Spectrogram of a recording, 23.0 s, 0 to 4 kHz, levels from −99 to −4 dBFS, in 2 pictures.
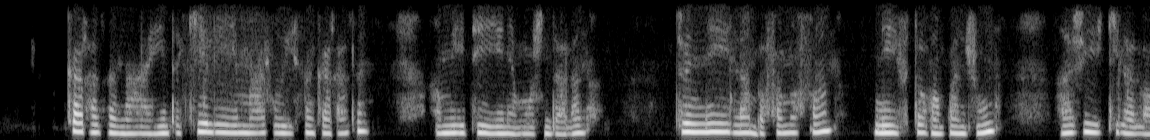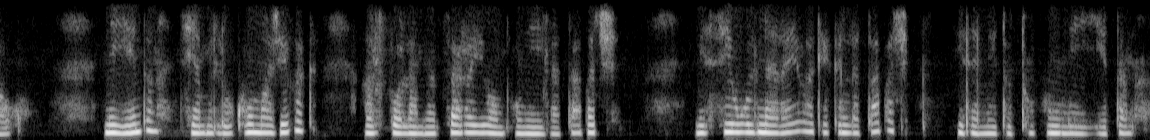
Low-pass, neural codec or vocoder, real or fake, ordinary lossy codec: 3.6 kHz; vocoder, 44.1 kHz, 128 mel bands, Pupu-Vocoder; fake; Opus, 32 kbps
